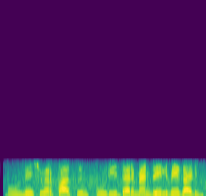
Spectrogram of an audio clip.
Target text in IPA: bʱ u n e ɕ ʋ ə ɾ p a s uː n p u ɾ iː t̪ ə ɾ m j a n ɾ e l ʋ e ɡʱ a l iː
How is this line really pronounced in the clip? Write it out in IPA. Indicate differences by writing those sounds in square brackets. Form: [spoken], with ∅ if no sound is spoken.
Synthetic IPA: bʱ u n e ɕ ʋ ə ɾ p a s uː n p u ɾ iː [d̪] ə ɾ m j a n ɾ e l ʋ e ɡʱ a [ɽ] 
